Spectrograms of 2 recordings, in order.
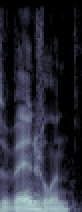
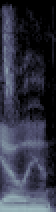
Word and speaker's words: Evangelion: Um is Hideeco Ano uh the founder of Neon Genesis Evangeline. Nice. Another big anime Evangeline. Maybe I'm saying it wrong. I will receive death threats. Evangelion.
